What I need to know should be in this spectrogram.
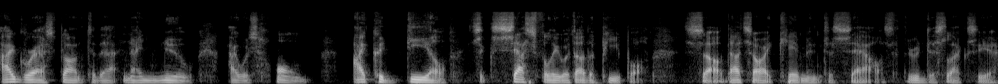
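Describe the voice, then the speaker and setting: A man with an American accent speaks at a fairly slow pace in a very deep, low pitch. His intonation is fairly even against a quiet background. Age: 60s. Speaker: commercial real estate broker. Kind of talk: podcast interview.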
